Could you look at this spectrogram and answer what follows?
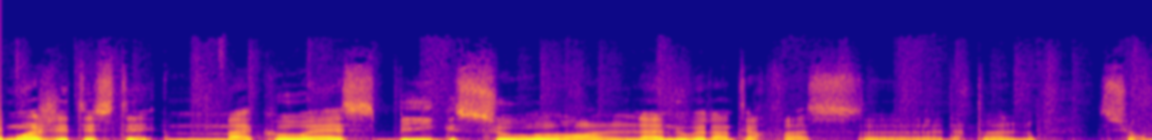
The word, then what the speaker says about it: Sur: Comment Big Sur, tu m'énerves. – Sur Oui, Sur. Ah. – non, mais ça s'écrit S-U-R. Ah, d'accord, c'est pas sourd, d'accord.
